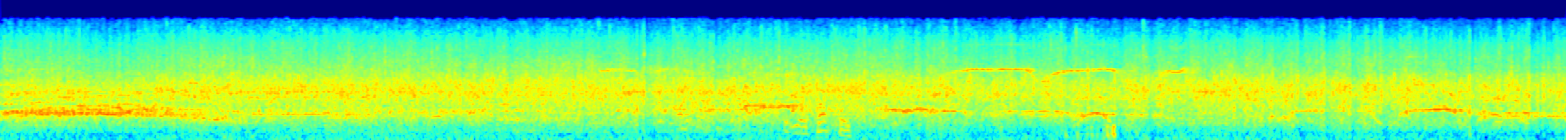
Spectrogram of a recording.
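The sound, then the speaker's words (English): A crowd applauds steadily and loudly for the whole stretch, welcoming Dr. Mark Kermode as he is introduced; a dense wash of clapping with a few cheers and whistles rising over it, never letting up. “You don't have to milk the applause.”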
